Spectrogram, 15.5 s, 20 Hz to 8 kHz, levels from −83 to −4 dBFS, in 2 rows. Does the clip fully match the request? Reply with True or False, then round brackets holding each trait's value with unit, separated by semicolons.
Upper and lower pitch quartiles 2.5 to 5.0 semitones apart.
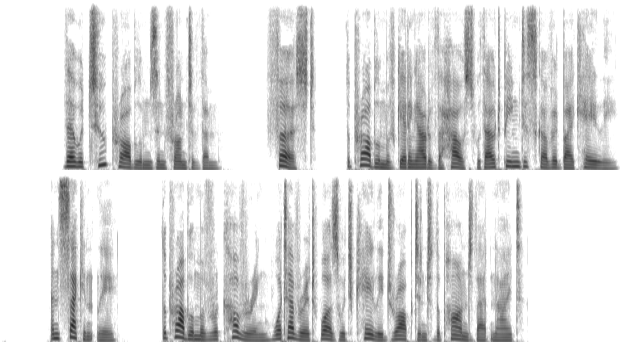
False (5.4 semitones)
